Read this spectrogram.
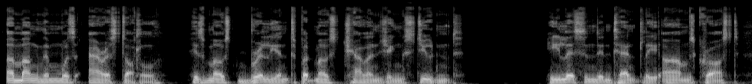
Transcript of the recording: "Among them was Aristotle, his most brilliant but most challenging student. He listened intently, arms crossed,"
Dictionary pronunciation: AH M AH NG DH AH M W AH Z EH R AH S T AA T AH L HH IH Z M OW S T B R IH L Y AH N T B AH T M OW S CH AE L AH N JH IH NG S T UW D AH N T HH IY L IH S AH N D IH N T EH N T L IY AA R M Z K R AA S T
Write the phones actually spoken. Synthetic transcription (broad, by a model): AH M AH NG DH AH M W AH Z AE R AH S T AA T L HH IH Z M OW S T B R IH L Y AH N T B AH T M OW S CH AE L AH N JH IH NG S T UW D N T HH IY L IH S AH N D IH N T EH N T L IY AA R M Z K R AA S T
